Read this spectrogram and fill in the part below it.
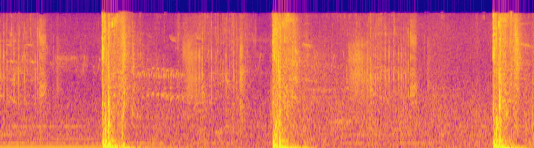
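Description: A bow string snaps as arrows are loosed with sharp thuds.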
